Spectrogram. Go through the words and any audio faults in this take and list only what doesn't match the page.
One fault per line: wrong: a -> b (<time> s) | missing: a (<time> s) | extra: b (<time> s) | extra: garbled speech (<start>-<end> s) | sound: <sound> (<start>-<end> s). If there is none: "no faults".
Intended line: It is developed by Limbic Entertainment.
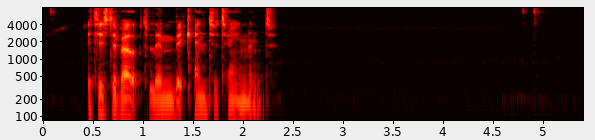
missing: by (1.1 s)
